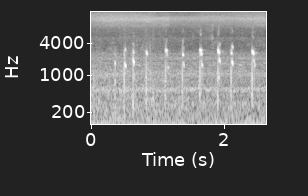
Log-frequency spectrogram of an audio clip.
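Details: Osprey at a nest near Charlo, Montana, caught by a nest camera on the afternoon of July 16, 2018: a loose, uneven run of about ten short, sharp whistled chirps, some higher and some lower, over faint steady background hiss.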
